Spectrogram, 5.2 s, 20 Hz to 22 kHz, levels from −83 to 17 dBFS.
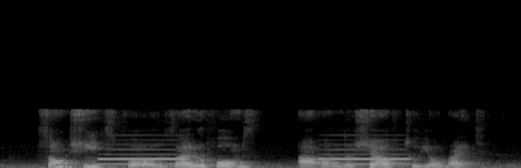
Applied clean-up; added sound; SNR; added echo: none; Wind instrument, woodwind instrument; 8 dB; none.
